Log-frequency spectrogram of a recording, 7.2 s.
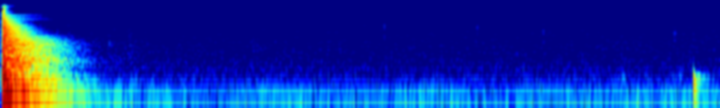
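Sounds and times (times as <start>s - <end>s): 
gunshot: 0.0s - 0.8s.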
